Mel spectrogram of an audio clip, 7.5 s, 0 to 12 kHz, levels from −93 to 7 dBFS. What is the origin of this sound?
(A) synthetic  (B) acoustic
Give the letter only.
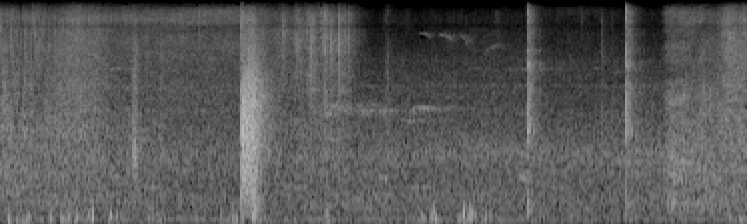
B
